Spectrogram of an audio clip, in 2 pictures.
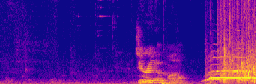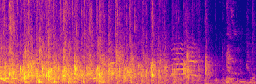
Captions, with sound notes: - Imagine. (people clapping) - Kimberly Nesdit.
